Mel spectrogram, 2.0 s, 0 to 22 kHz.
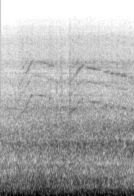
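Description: Royal Enfield Continental GT 650's parallel-twin engine running steadily under way, heard from the bike itself.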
